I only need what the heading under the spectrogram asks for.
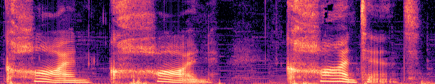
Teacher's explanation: What's different is where the stress lies. Content has the stress on the first syllable. So the first syllable, con, is bigger and longer. Open your mouth wider and say con, con, content.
